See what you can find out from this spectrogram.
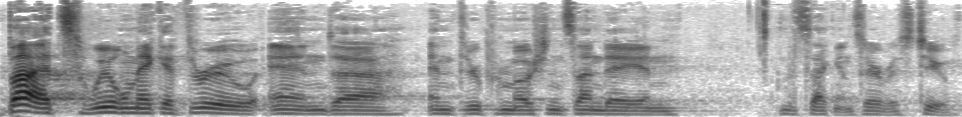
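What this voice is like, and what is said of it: Slightly congested, allergy-affected voice. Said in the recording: “my voice is a little allergy-y this morning”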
